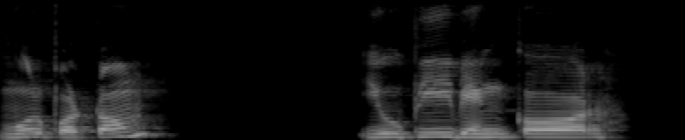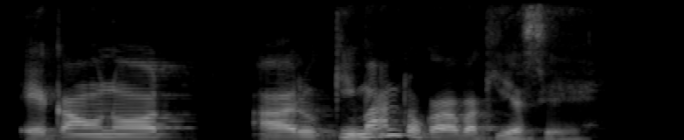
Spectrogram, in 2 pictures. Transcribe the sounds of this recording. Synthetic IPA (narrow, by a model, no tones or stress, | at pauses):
muɹpɔtɔm | jupibɛŋkɔɹ | ɛkawnɔt̚ | a̰ɹukimantɔkabakiasɛ̰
